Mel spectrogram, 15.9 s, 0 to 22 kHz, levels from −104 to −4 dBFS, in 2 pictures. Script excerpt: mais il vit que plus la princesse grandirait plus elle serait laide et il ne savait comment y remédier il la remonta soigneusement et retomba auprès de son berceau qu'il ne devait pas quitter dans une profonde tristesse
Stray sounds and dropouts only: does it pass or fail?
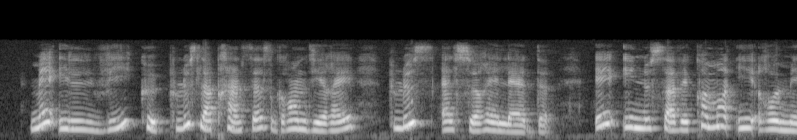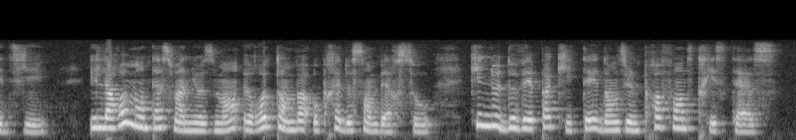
pass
